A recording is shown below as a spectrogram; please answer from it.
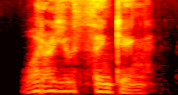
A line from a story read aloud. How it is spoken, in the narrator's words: Drizzt muttered under his breath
